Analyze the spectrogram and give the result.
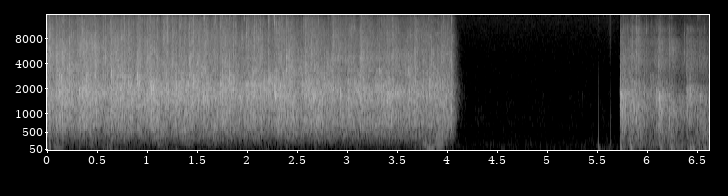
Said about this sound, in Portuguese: O aplauso é um sinal de aprovação, não é? Mas vocês não estão cansados? Então por que vocês aplaudiram? Tem coisa que é inexplicável, pastor. Tão cansado e tão aplaudindo.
